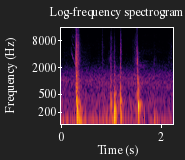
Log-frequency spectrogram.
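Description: A car door on a 2003 Mercury Grand Marquis shutting with a thump, then a few sharp latch clicks about a second in as the rear door handle is pulled and the door opens.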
